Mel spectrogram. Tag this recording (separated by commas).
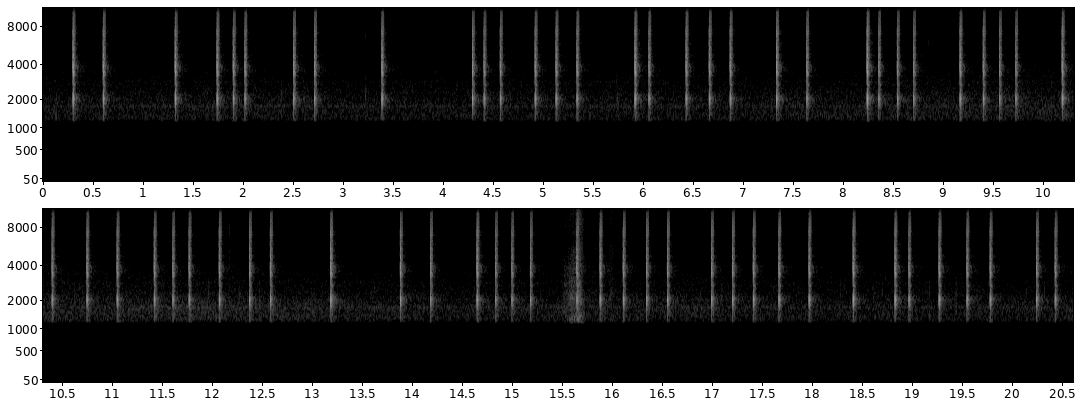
Typing, Domestic sounds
